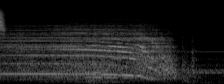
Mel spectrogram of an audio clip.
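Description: Piano bass-string winding machine spinning a steel string while copper wire is wrapped around it: a steady whine of several tones that falls in pitch and dies away as the machine runs down, near the end.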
